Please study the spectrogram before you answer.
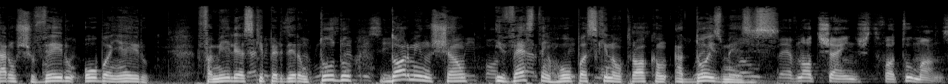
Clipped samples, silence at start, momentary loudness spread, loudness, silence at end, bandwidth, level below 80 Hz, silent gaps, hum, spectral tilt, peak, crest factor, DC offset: under 0.1%; 0 s; 6 LU; -19 LUFS; 0 s; 16 kHz; -40 dBFS; none; none; -6 dB/octave; -6 dBFS; 12 dB; under 0.1%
